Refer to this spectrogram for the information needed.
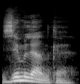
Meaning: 1. dugout, earth-house, (mud) hut, zemlyanka 2. a female Earthling (a woman or girl from Earth)
- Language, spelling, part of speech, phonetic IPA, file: Russian, землянка, noun, [zʲɪˈmlʲankə], Ru-землянка.ogg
